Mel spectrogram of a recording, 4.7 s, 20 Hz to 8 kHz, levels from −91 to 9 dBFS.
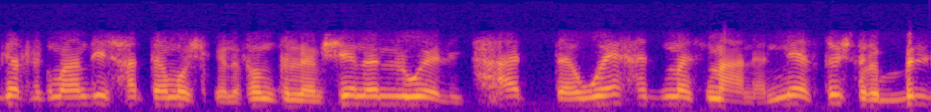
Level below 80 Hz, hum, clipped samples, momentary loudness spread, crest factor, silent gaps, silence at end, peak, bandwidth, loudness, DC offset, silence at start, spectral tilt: -66 dBFS; none; under 0.1%; 5 LU; 18 dB; none; 0 s; 0 dBFS; 3.8 kHz; -19 LUFS; under 0.1%; 0 s; -7.5 dB/octave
